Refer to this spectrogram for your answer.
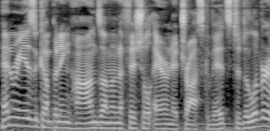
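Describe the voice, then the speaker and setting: Talking very fast, a man at a medium pitch uses lively intonation. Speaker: gaming YouTuber. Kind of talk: gameplay commentary narration. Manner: less animated than usual, closer to normal voice; casual.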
